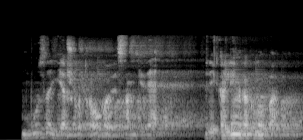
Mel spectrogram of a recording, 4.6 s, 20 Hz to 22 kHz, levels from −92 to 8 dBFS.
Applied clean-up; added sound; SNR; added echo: none; Electric guitar; 15 dB; reverberation time 2.0 s.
